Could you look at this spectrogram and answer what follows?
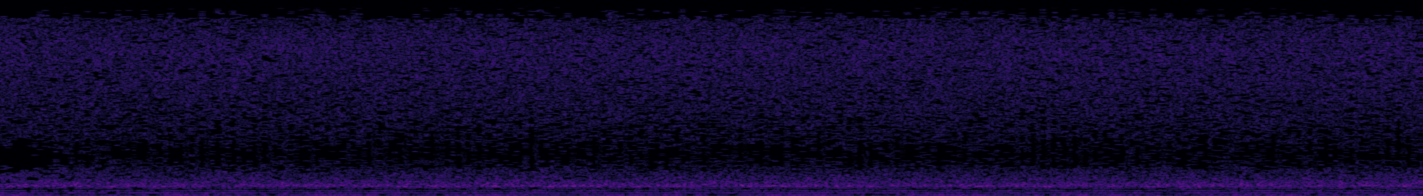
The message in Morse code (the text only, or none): none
